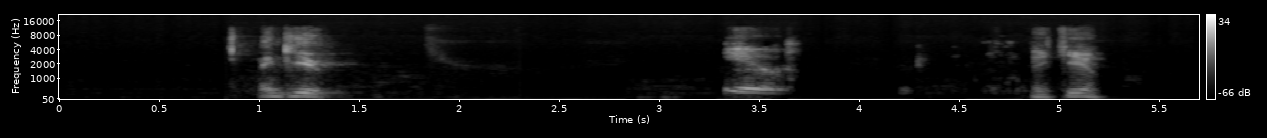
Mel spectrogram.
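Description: A man speaks in short, brief phrases over an online call.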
